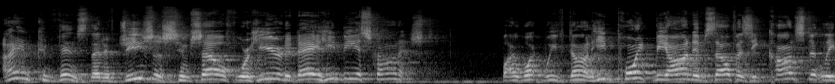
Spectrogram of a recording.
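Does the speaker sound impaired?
No.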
